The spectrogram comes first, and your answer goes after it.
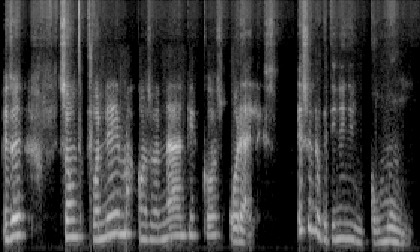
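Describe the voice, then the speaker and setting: A woman giving a pre-university language lecture, explaining step by step with rhetorical questions and drawing out key terms slowly. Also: on the high side, animated, muffled recording. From Peru. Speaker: language teacher.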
